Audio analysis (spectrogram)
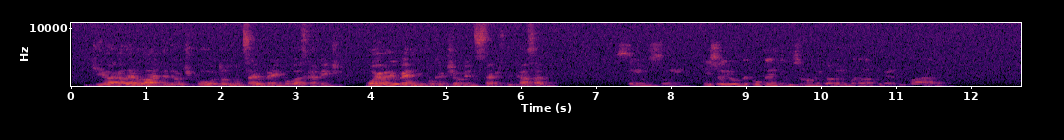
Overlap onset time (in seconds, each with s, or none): none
